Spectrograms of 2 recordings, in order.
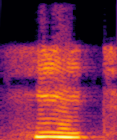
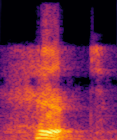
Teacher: think of the sound e as in heat as being high up and air as in hit is being a little bit lower · Think of the sound E as in heat as being high up, and I as in hit as being a little bit lower. One hint I could give you is when you're practicing, raise your eyebrows with E words like this, heat, and then lower your eyebrows and don't smile so much with I words like hit.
